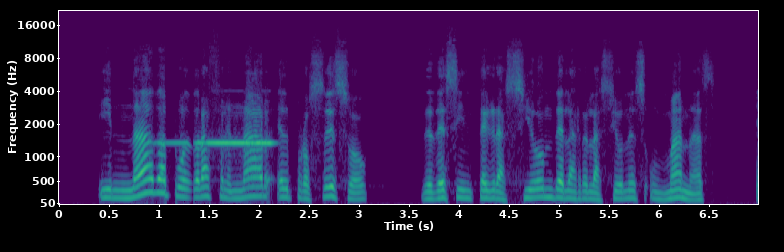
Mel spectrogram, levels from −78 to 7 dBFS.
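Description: Loudspeaker feedback squeal runs from 0.74 to 2.25 s in this speech clip. A microphone was picking up the loudspeaker it fed, and at 1.3 kHz the loop gain rose above one, so that single frequency fed on itself. The tone swells over roughly three-quarters of a second to about 5 dB above the speech, then drops out just before "proceso de desintegración de". A short stall from a late packet occurs from 1.27 to 1.36 s, inside the squeal. A packet arrived after its playout time, the jitter buffer ran dry, and the receiver held the last sound for 70 ms until it came. Playback then resumed where it left off, so nothing is lost, but everything afterwards runs 70 ms later.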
